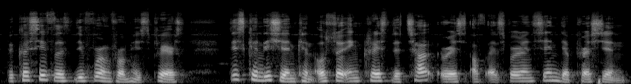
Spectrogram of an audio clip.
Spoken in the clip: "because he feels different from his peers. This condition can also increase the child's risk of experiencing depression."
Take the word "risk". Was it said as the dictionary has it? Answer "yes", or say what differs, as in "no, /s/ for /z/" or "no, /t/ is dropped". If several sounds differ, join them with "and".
no, /k/ is dropped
